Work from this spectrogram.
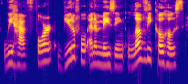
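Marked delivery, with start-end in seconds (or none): none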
